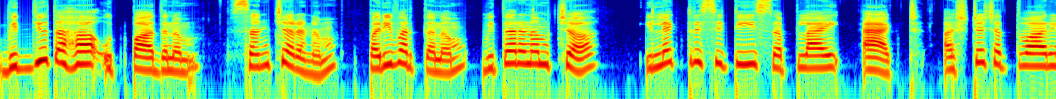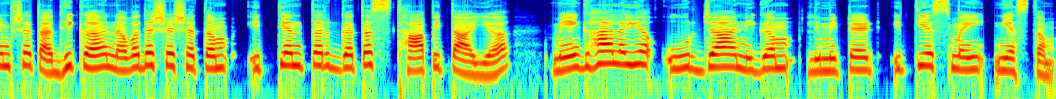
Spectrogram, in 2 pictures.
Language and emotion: Sanskrit, neutral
